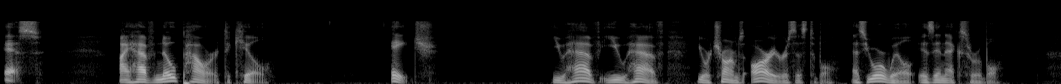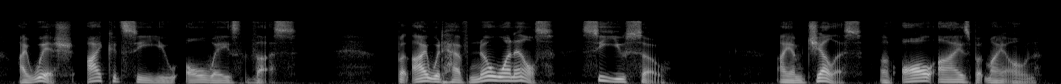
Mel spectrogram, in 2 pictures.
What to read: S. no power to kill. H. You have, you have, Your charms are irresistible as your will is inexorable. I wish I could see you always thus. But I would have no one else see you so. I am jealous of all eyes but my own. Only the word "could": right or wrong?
right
